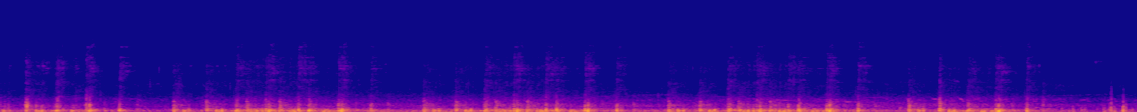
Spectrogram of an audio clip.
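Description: Passenger multiple-unit train running over the track below, its wheels clicking in an even rhythm over the rail joints, about two to three clicks a second, over a low rumble.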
